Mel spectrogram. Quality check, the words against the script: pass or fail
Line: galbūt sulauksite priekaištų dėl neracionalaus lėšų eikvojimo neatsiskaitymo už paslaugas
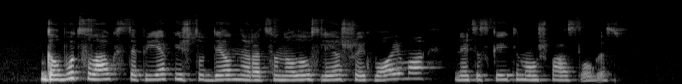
pass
